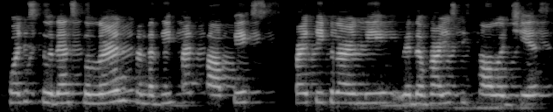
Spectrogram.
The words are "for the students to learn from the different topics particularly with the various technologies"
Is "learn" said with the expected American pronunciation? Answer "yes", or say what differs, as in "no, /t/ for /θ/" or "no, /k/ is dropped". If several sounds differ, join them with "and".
yes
